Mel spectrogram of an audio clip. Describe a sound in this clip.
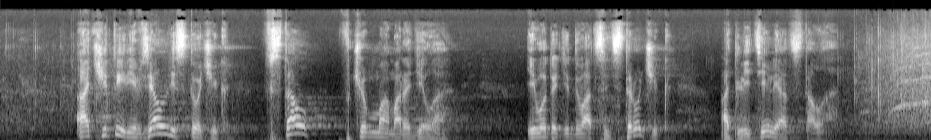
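An elderly man speaks with feeling into a microphone, heard through loudspeakers in a large hall.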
